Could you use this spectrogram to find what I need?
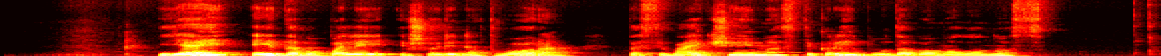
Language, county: Lithuanian, Šiauliai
